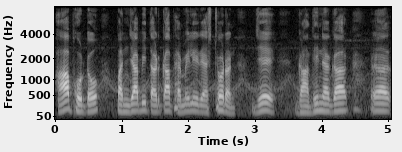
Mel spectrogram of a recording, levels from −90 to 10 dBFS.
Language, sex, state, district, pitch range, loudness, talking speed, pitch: Gujarati, male, Gujarat, Gandhinagar, 140-150 Hz, -22 LUFS, 105 wpm, 150 Hz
